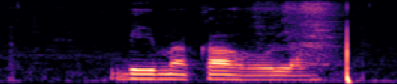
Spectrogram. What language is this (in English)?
Bhojpuri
